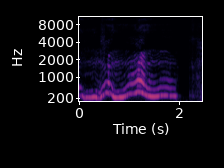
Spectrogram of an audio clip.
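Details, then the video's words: Female Siberian Husky 'talking' back indoors after a smart speaker says she is bad at kung fu; a two-second wavering, sing-song howl with rising and falling swoops, ending abruptly. "My HUSKY Talks To ALEXA"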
